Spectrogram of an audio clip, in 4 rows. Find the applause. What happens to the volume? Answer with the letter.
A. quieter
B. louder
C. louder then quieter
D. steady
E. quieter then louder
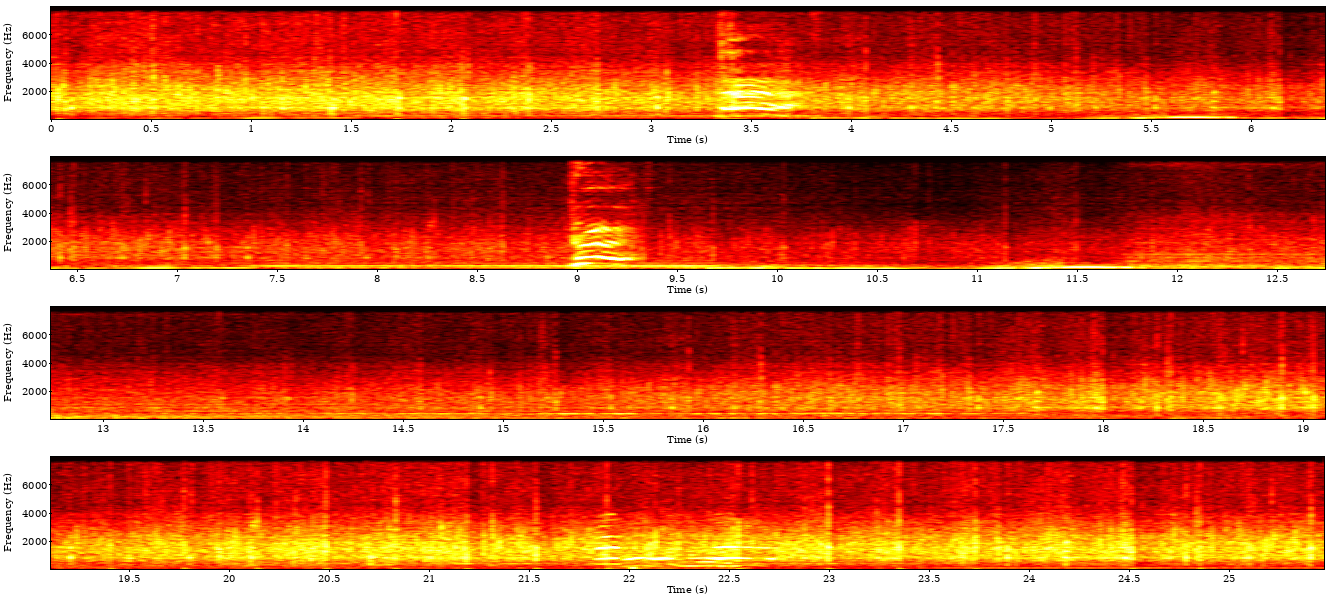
E.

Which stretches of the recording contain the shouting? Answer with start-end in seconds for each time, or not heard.
3.3-3.9, 8.9-9.3, 21.8-22.8.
